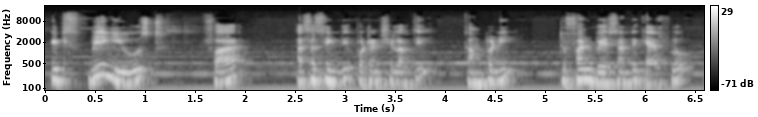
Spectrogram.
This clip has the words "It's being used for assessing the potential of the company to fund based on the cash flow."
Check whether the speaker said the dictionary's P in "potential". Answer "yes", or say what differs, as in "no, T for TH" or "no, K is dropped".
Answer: yes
